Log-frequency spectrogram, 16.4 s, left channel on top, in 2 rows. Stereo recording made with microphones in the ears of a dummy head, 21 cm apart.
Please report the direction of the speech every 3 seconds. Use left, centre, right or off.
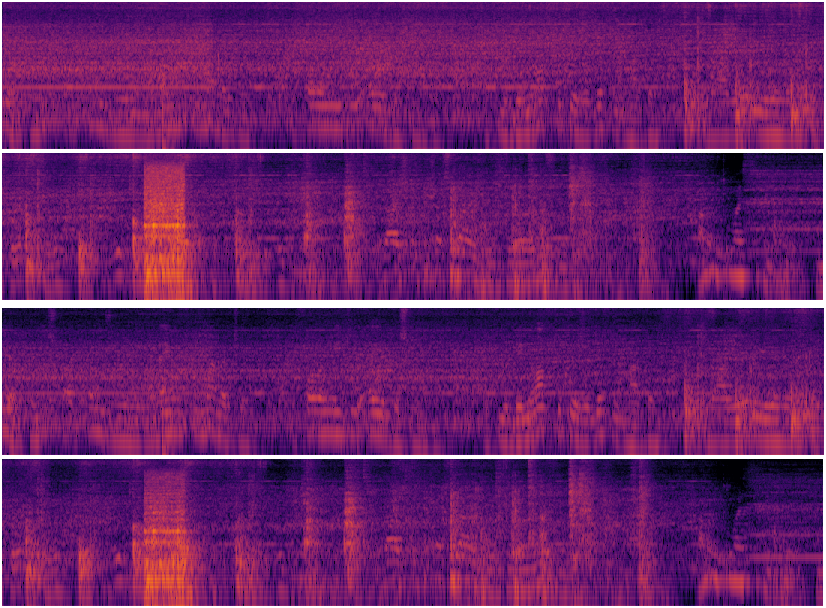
right, right, centre, left, left, left.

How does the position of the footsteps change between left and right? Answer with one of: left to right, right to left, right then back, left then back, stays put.
left to right.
